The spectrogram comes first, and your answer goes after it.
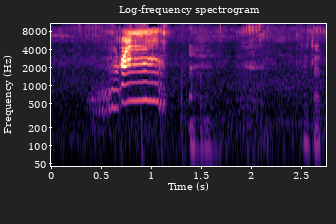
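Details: A tabby cat lets out a single bright, slightly strained meow, followed by faint thuds and handling noises.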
